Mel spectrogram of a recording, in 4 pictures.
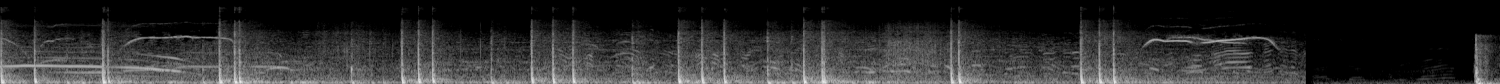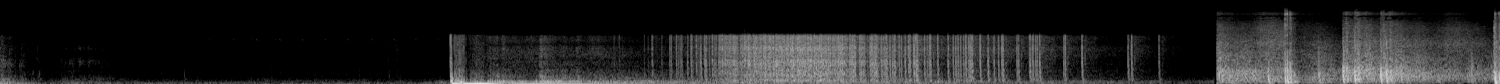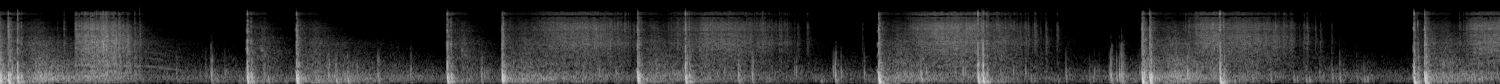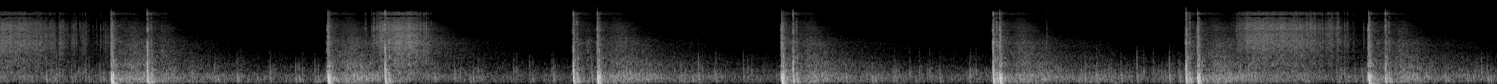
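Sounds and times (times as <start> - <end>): firework bangs: 0.0 - 13.1, 14.6 - 15.9, 19.4 - 59.9
firework hiss: 0.0 - 13.1, 19.5 - 43.5, 44.1 - 47.0, 48.3 - 49.6, 56.8 - 59.3.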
